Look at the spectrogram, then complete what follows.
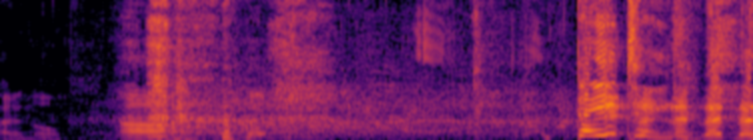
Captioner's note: audience laughing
